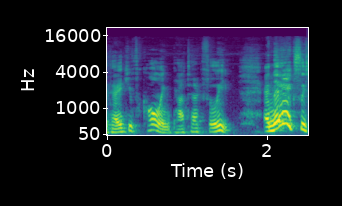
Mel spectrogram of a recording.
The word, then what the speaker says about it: Patek Philippe: And the same thing like yes, I know when you call them up they will say thank you for calling Patek Philippe.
